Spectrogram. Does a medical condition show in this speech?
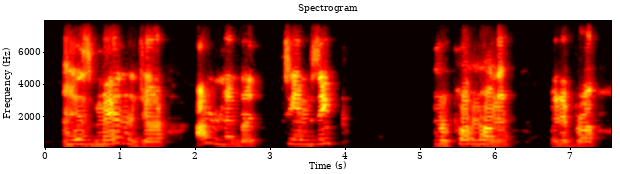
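Yes: cerebral palsy; uses a wheelchair.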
